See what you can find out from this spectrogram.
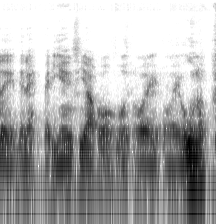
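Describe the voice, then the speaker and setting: His pitch sits fairly low. The man talks at a very slow pace. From Colombian Caribbean coast (Barranquilla). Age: 40s. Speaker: philosophy and religious education student. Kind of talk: personal reflection monologue. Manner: halting, many fillers and repetitions.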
